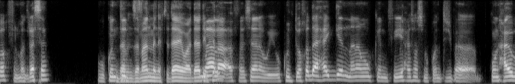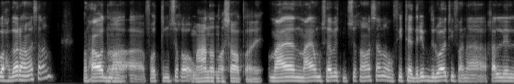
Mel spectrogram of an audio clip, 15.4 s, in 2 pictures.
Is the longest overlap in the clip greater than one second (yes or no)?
no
